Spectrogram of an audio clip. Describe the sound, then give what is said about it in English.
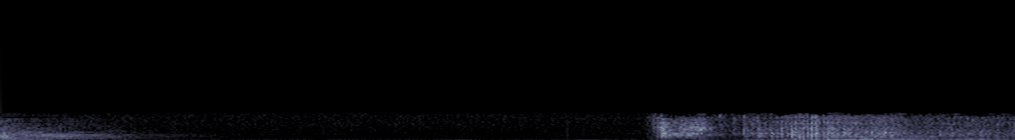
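A new car's engine cranks and catches, then revs up loudly into a steady roar after a few seconds of low rumbling idle, with no talking. “A nice, bright, shiny, new car.”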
